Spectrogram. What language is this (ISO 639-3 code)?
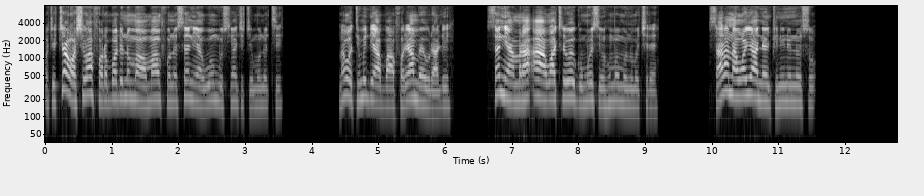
aka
